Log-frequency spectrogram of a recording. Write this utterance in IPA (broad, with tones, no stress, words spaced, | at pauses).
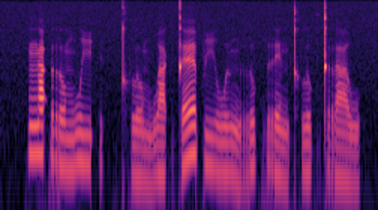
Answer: ŋa˥˩ʔro˦˥mwi˦˥ʔ | kʰlo˩˦mwa˨˩k̚ tɛː˥˩piː˧wɯ˨˩ŋ ru˥˩k̚re˨˩nkʰlu˦˥k̚ tra˧w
